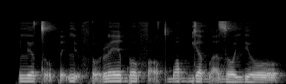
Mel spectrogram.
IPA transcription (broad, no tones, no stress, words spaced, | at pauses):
lʲɤto̰p ḛlʲo̰fɽo̰ ɭeːbɽofa̰tˤ bɤbɡʲaba̰zolʲ ɾʲoː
